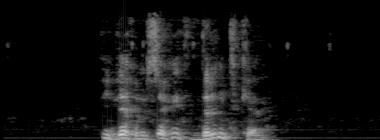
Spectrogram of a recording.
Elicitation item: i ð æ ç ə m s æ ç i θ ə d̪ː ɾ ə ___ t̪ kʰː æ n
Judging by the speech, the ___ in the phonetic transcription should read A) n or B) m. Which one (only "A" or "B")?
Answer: A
